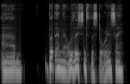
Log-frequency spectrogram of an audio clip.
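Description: A man's voice: low-pitched, fairly quick, mellow, breathy edge, no echo, studio quality. A middle-aged man speaking earnestly as a podcast guest, explaining his work as a voice actor and narrator in wordy, often rephrased sentences.

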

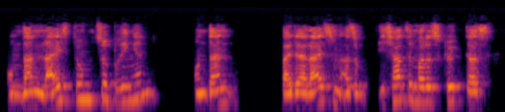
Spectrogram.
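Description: A man from Berlin talks through his career in relaxed conversation, slipping into the voices of the people he quotes. His voice sits a bit high and has a husky edge. The recording sounds dull and lo-fi. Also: normal speed. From Berlin, Germany. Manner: anecdotal, acts out dialogue. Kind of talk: casual conversation.

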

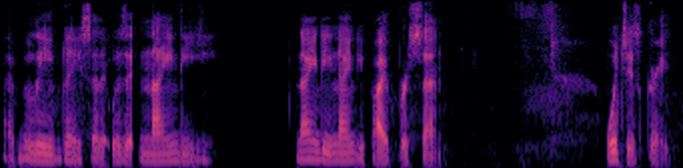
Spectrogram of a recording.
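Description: Woman in her fifties, raspy, gravelly, rambling with ums, very dry close sound. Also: deep voice, moderate pace, mellow, no echo. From Northern California. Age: 50s. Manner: rambling, with frequent ums and self-corrections. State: raspy from wildfire smoke. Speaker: podcast host. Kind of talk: casual personal monologue.

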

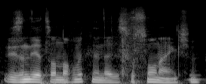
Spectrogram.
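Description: A man's voice: fairly low pitch, fairly even intonation, rapid-fire, background noise. A young man co-hosting a casual podcast, talking in slangy, argumentative bursts and often checking whether he is understood. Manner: slangy, argumentative, frequent "weißt du, was ich meine". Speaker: podcast co-host.

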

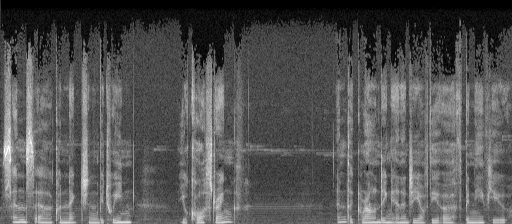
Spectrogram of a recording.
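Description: A woman guides a relaxation meditation as a yoga instructor. Her voice is soft, breathy and mellow, often close to a whisper. She soothes with very drawn-out, unhurried phrasing over faint music. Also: mid-range voice, level tone. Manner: soothing, hushed, often near-whispered delivery.

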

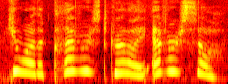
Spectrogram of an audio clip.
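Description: A woman voicing an excitable, admiring and unsure young schoolgirl in a storybook, gushing and childlike. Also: sits high, normal speed, pitched above the performer's own voice, natural voice. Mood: delighted.

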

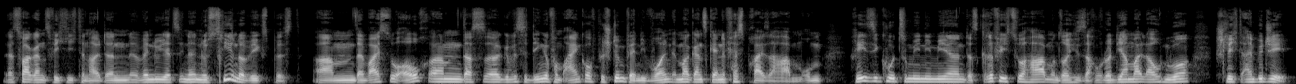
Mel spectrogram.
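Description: A man's voice: on the low side, fast, hardly any pauses, a little mellow. A man, a startup founder telling his story in a podcast interview, rambling with many fillers.

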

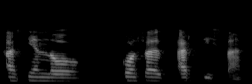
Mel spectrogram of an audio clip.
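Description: Very bright, halting woman in her forties. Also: sits low, level tone, clean tone, highs cut off. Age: 40s. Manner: halting, restarts, switches between Spanish and English. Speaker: guest. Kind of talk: casual interview chat.

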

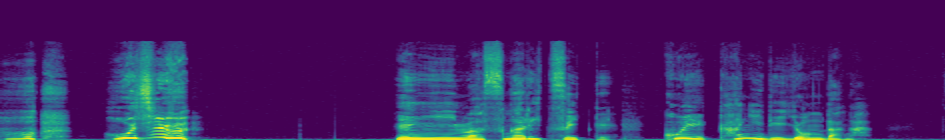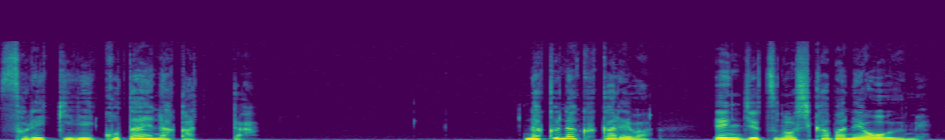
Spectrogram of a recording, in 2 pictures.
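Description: A woman reads literature as a professional narrator. Her delivery is dramatic and measured, with animated intonation and careful enunciation, in a dry, close recording. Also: medium pitch, no echo. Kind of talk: dramatic literary audiobook reading.

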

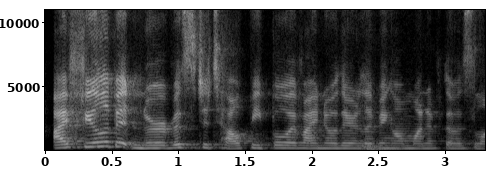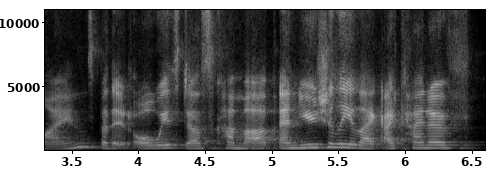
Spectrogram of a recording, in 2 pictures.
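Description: A woman's voice: mid-range voice, brisk, fairly bright tone. A woman hosting a casual podcast interview, talking in a friendly way with fillers like "kind of" and polite thanks to her guest. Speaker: podcast host.

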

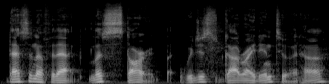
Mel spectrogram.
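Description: Man, hoarse, deep, animated pitch, casual podcast chat, playful. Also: moderate pace. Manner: playful, rambling, jokey. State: hoarse from illness. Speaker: podcast co-host.

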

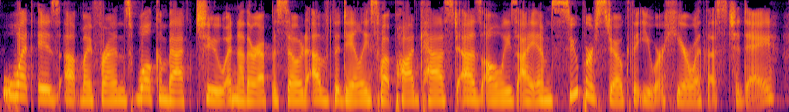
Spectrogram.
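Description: Casting: woman podcast host, scratchy voice, bubbly and chatty, mid pitch. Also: fairly even intonation, moderate pace, hardly any pauses. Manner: upbeat, chatty, lots of fillers. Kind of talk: casual podcast intro and interview.

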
